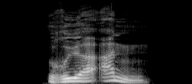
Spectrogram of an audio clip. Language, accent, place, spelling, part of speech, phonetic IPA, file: German, Germany, Berlin, rühr an, verb, [ˌʁyːɐ̯ ˈan], De-rühr an.ogg
- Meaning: 1. singular imperative of anrühren 2. first-person singular present of anrühren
